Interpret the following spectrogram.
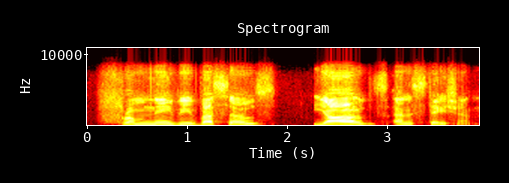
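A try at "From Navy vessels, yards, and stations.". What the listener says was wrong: Yeah, get that S.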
